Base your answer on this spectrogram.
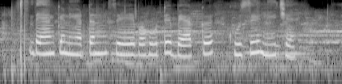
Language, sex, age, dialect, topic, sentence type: Magahi, female, 25-30, Northeastern/Surjapuri, banking, statement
